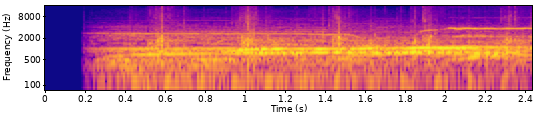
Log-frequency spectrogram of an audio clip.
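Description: A large outdoor crowd of thousands at Barcelona's harbour roars and cheers continuously, drumming, applauding and chanting "Free Palestine" and "Gaza, you are not alone" as about 20 boats leave the harbour. Sustained shouted voices and sharp, loud drumbeats and clapping cut through the din.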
